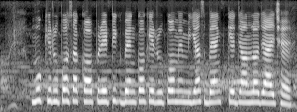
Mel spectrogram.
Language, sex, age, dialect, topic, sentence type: Maithili, female, 18-24, Angika, banking, statement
